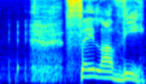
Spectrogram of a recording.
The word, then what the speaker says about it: c'est la vie: I'm not a French teacher, but I know how to pronounce that. C'est la vie.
